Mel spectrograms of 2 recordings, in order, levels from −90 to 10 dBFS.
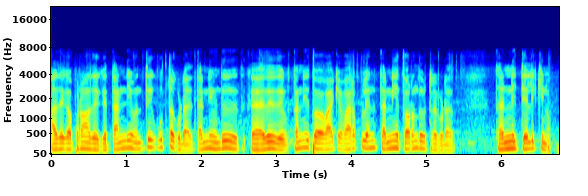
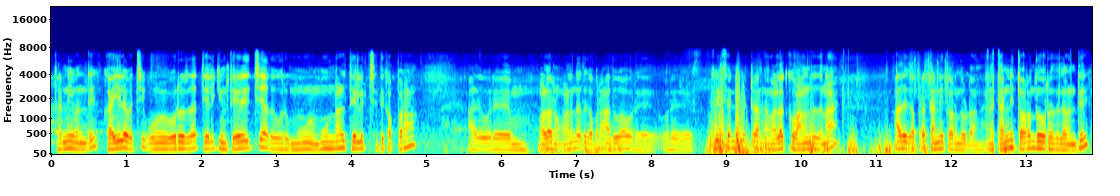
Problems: background sounds at intervals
